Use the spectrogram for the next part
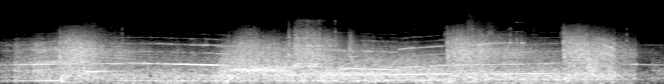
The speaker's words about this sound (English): He rams their car.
